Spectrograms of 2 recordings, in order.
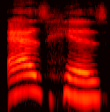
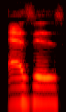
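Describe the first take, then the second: First: The h in 'his' is clearly pronounced. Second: The h in 'his' is dropped and linked. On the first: "We should say as his" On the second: "we say as is"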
